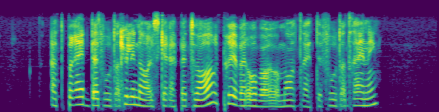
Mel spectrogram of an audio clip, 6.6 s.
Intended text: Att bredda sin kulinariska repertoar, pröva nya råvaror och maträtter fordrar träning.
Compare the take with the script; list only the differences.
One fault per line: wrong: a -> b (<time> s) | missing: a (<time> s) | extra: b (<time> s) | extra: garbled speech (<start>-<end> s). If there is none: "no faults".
wrong: sin -> fordrar (1.5 s)
missing: nya (3.7 s)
